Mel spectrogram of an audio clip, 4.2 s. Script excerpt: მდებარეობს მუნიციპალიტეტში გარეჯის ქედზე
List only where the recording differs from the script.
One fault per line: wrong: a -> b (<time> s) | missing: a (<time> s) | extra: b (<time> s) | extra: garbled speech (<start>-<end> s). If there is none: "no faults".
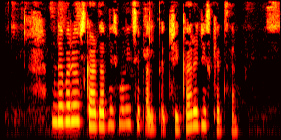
extra: გარდაბნის (1.3 s)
